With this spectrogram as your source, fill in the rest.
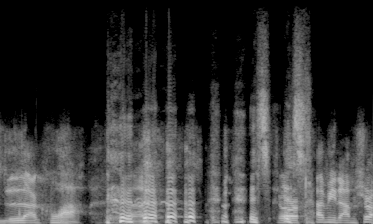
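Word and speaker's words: La Croix: People usually say Lacroy because that's how it's written, but my nephew who speaks French always is like, "No, no, no. It's Laqua."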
